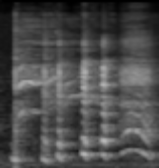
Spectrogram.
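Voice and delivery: bright burst of laughter, falling away; sudden giggle, high and loud. Real, not acted. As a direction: laugh at herself for forgetting. Laughs at forgetting date.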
